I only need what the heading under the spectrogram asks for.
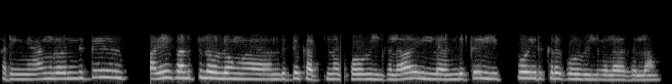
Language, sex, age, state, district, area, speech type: Tamil, female, 18-30, Tamil Nadu, Ariyalur, rural, conversation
